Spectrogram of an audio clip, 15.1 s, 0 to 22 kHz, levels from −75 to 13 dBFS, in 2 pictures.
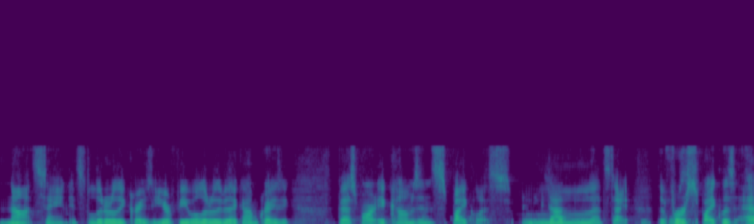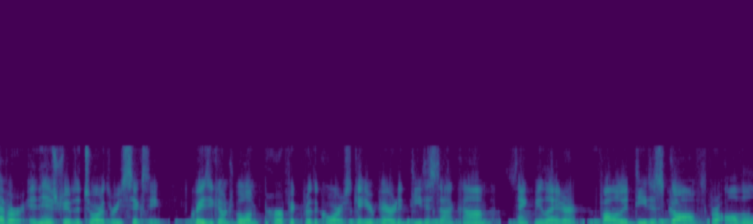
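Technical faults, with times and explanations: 2.92–3.31 s, 4.86–5.15 s and 6.95–7.00 s, echo leak. A faint delayed copy of the speech trails the original by 358 ms. It is very quiet in the first two spots and clearly stronger at 6.95 s. The likely cause is a loudspeaker on the far side whose echo canceller let part of the returned sound through.
3.98–7.03 s, speech suppressed in double talk. The near speech dips sharply, at worst by around 40 dB. About two seconds in this stretch are affected, in pieces. Syllables fade or vanish while the other side is active. This likely comes from the echo canceller turning the line down because it could not tell this talker from the loudspeaker echo when both sides spoke at once.
8.09 s to the end, echo leak. The 358 ms delayed copy returns and stays for the rest of the clip. It is much louder here, only about 10 dB under the speech.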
